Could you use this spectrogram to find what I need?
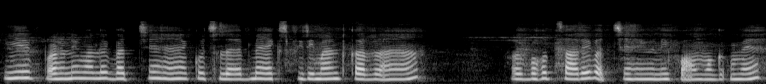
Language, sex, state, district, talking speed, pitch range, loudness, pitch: Hindi, female, Chhattisgarh, Raipur, 150 wpm, 245-275 Hz, -17 LUFS, 255 Hz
